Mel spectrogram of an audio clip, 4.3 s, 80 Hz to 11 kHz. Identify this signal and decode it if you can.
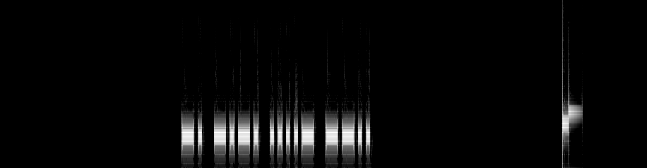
Morse code, heard as a keyed tone, about 44 wpm, 700 Hz. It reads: NC4Z
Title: USA Call Signs - 2x Character Spacing - 45wpm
